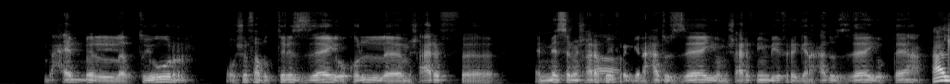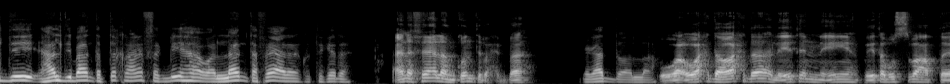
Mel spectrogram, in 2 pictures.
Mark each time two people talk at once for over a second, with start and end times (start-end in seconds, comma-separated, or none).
none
